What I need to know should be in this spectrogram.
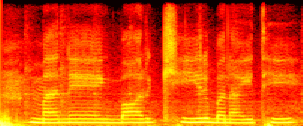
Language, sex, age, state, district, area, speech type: Urdu, female, 18-30, Uttar Pradesh, Gautam Buddha Nagar, urban, spontaneous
